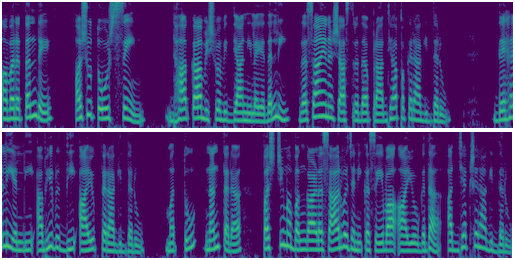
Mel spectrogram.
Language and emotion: Kannada, neutral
